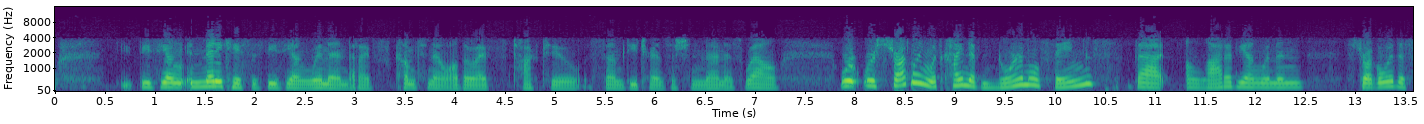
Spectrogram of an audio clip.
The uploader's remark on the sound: I spoke with her over the phone from her home in Philadelphia.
